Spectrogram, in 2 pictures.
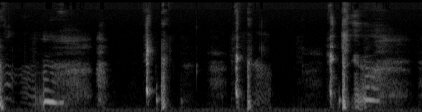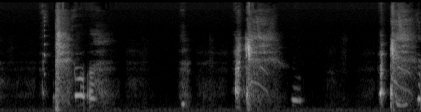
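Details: Person with a cold, barely able to breathe between sneezes: about eight forceful sneezes in quick succession with short sharp gasps between them; paroxysmal sneezing.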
